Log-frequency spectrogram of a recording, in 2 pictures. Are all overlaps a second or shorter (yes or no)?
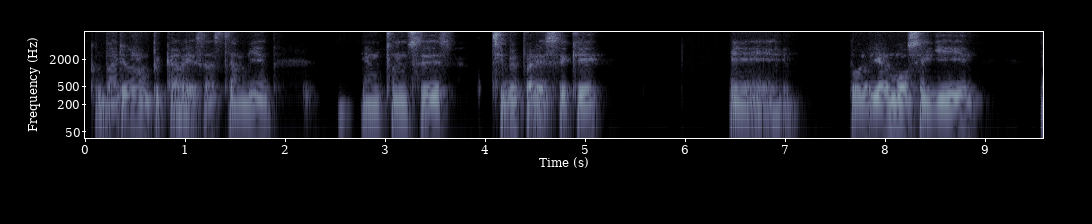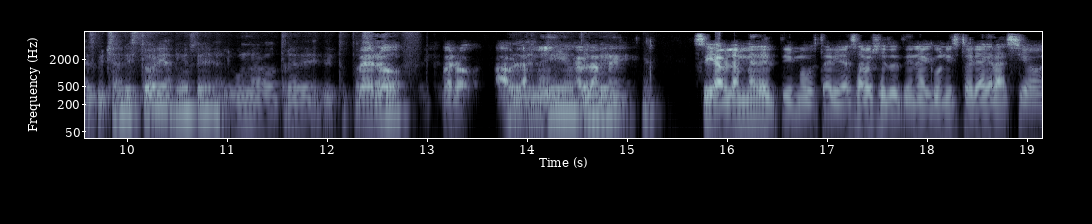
no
